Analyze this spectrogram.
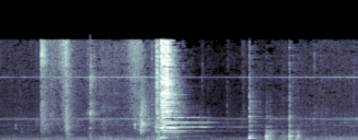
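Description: A stainless steel lid put onto a cooking pan: one clang about two and a half seconds in that rings for about a second, then a few light clinks as the lid settles.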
